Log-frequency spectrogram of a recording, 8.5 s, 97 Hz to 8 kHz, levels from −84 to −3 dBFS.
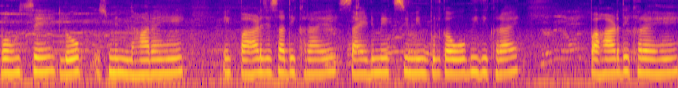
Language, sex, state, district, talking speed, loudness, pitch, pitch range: Hindi, female, Bihar, Jahanabad, 190 wpm, -18 LUFS, 215 Hz, 205-220 Hz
